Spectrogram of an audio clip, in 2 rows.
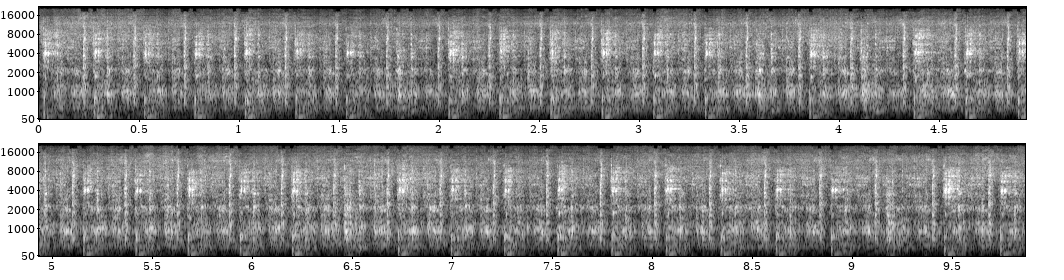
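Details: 1923 3.5 hp Emu (rebadged Hercules) engine, idle 20+ years, after oiling the sticking magneto and exhaust-valve mechanism: crisp, steady chuffing at about four beats per second with no misses or rattles; it runs pretty well.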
